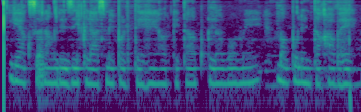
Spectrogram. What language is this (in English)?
Urdu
